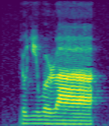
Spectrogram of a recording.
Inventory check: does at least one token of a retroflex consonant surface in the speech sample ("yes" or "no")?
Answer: yes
